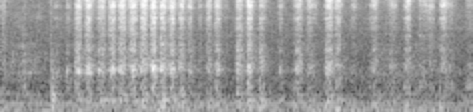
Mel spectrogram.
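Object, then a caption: Colored pencil on paper. A colored pencil shades the horse's legs and the ground on a flat paper coloring page held down by hand. Quick, steady rubbing strokes make a dry, papery scratching that pulses rhythmically over a low, constant hum.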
